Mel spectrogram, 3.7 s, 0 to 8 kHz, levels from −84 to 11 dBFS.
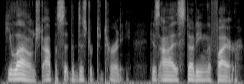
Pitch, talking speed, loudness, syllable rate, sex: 105 Hz, 180 wpm, -19 LUFS, 6.1 syllables/s, male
